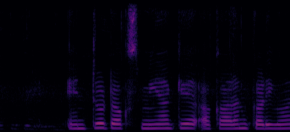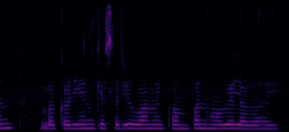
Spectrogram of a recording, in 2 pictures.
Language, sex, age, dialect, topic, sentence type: Magahi, female, 51-55, Western, agriculture, statement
